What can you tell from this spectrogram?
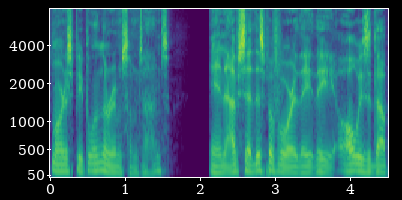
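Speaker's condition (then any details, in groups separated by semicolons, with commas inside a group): No condition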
